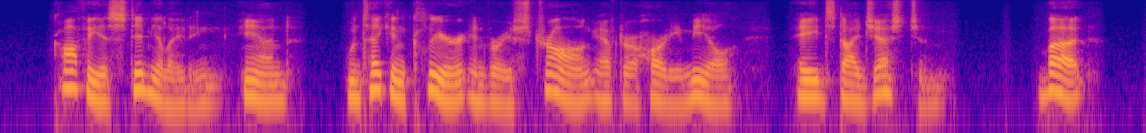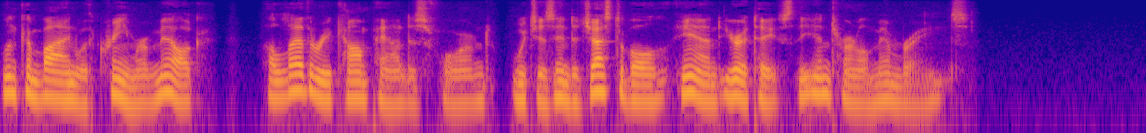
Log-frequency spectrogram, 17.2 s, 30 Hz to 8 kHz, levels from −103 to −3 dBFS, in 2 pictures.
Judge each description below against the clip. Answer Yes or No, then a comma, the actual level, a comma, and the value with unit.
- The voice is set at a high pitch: No, low, 125 Hz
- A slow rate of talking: Yes, slow, 125 wpm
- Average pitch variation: Yes, average, 4.1 semitones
